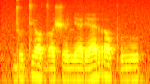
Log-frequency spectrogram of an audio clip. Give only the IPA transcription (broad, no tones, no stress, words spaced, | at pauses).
d̪utʲɔd̪ɔʃø lʲæɾʲæ rɔpʼu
